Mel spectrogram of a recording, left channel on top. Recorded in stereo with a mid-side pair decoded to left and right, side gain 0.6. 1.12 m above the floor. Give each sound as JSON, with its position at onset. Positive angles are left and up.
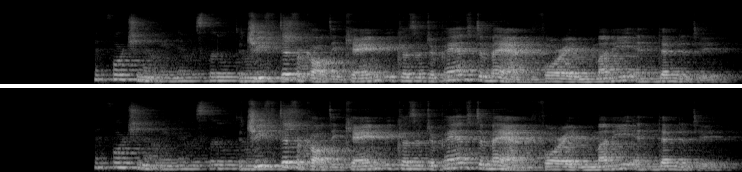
{"t": 0.9, "sound": "a woman speaking", "azimuth_deg": 25, "distance_m": 0.9}
{"t": 2.4, "sound": "a man speaking", "azimuth_deg": -10, "distance_m": 0.6}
